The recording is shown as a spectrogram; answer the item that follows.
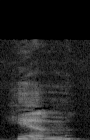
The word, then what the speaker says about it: hymn: N is for naughty children who will sing a solemn hymn when autumn comes to an end. All of these N's we didn't say, did we? They were all silent.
